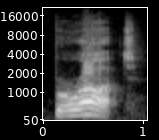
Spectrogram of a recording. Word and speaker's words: brought: Next one is brought. He brought a new backpack to school. The GH is silent, but you have to spell it.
